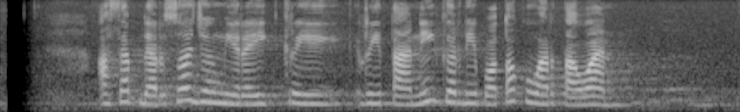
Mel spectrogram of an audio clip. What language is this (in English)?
Sundanese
